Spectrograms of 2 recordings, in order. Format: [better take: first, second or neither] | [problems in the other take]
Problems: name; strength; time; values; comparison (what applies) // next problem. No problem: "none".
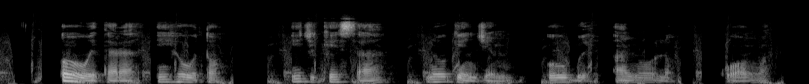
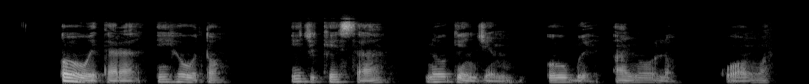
second | background sound (Scratching (performance technique)); 17 dB below the speech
